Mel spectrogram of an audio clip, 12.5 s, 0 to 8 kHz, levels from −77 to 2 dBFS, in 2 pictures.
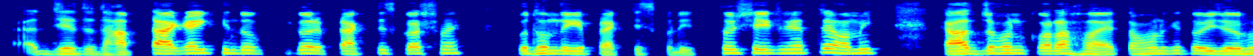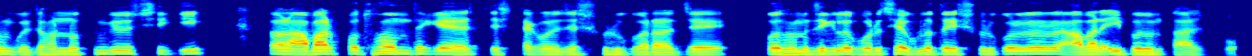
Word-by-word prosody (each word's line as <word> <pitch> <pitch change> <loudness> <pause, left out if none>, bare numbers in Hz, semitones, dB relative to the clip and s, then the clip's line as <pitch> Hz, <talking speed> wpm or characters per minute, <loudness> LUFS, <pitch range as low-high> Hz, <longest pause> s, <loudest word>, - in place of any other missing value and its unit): আ - - -6
যেহেতু 135 -1 -1
ধাপটা 120 - +3
আগাই 180 +3 +6
কিন্তু 170 -2 -3
কি - - -38
করে 170 -1 +2
প্র্যাকটিস 140 +5 0
করার 165 0 0
সময় 180 0 -6 0.3
১ম 160 +2 0
দিকে 145 -1 +3
প্র্যাকটিস 115 0 -3
করি। 110 -3 -9 0.2
তো - - -2
সেক্ষেত্রেও 185 +2 +2
আমি 190 +2 -2 0.4
কাজ 145 +2 +8
যখন 175 +1 +1
করা 155 +1 +4
হয় 125 -3 +2
তখন 145 +2 -2
কিন্তু 165 -1 -7
ওই 145 - +2
যেরকম 145 +1 +2
করি। 125 - -6
যখন 135 +2 -3
নতুন 140 +4 -7
কিছু 165 0 -1
শিখি 160 +2 -3 0.3
তখন 155 -2 +1
আবার 155 +2 +6
১ম 160 +1 +1
থেকে 150 -1 +2 0.2
চেষ্টা 140 +1 -6
করি 130 - -2
যে 125 - -3
শুরু 135 -2 -6
করার 115 -1 0
যে 120 - +3 0.3
১ম 150 0 +2
এ - - -3
যেগুলো 145 +1 +3
করেছি 140 -1 -2
এগুলো 145 +1 -1
থেকে 145 -1 +3
শুরু 140 - -6
করে 155 0 +1 0.3
আবার 140 +2 +3
এই - - +1
পর্যন্ত 135 -3 0
আসব। 100 0 -15
150 Hz, 250 wpm, -24 LUFS, 140-165 Hz, 0.4 s, কাজ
